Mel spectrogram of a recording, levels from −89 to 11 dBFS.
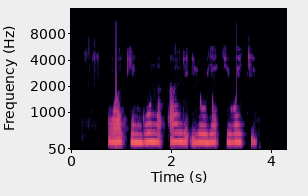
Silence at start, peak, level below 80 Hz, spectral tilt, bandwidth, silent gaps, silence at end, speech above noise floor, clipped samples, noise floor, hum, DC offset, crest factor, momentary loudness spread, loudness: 0.75 s; -14 dBFS; -64 dBFS; -8.5 dB/octave; 5.8 kHz; none; 0.6 s; 36 dB; under 0.1%; -63 dBFS; none; under 0.1%; 16 dB; 11 LU; -28 LUFS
